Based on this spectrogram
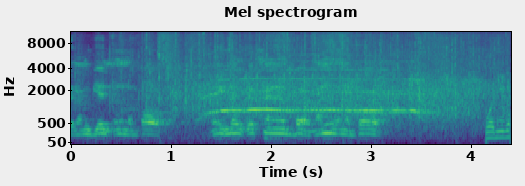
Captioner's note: audience cheering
